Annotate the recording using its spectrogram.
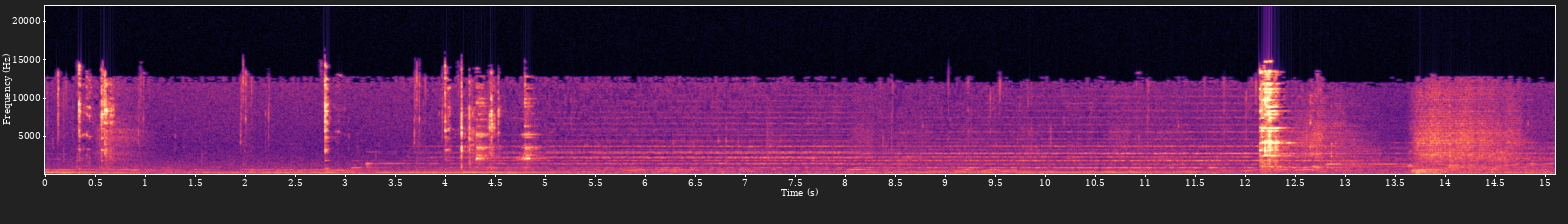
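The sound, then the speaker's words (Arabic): A glass clinks sharply once, followed by a brief soft rush as ayran is poured into a glass, with a few faint knocks earlier, all over a steady low hum. “صب لأبو كاسة عيران.”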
